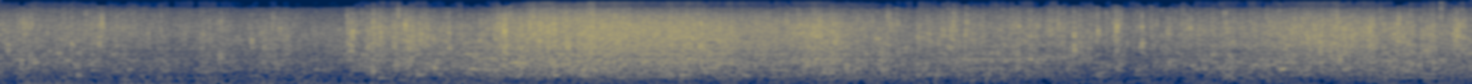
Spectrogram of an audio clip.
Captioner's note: water splattering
